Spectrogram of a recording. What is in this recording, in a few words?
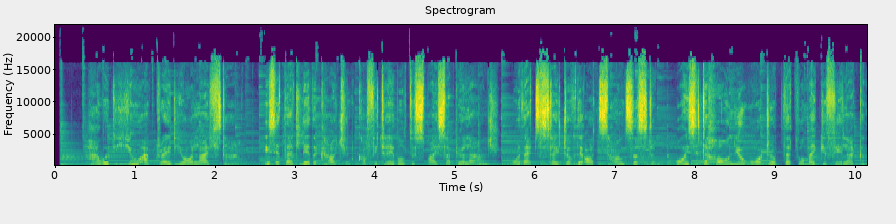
English Hard Sell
